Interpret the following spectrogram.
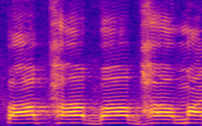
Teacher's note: इनका उच्चारण स्थान ओष्ठ है ना। बगैर ओष्ठ के आप इसका उच्चारण नहीं कर सकते हैं। बगैर होठ मिलाए उच्चारण करके दिखाइए भला, पा नहीं कर सकते हैं। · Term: पवर्ग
